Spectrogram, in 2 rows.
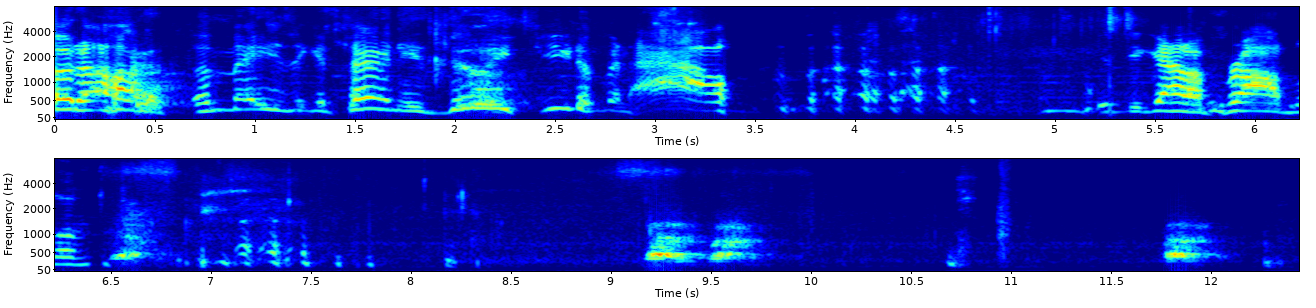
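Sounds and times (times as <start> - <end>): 
speech: 0.0 - 7.6, 9.2 - 9.8
laughter: 0.0 - 8.0
dog barking: 6.5 - 6.8, 9.2 - 9.8, 11.8 - 12.1.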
